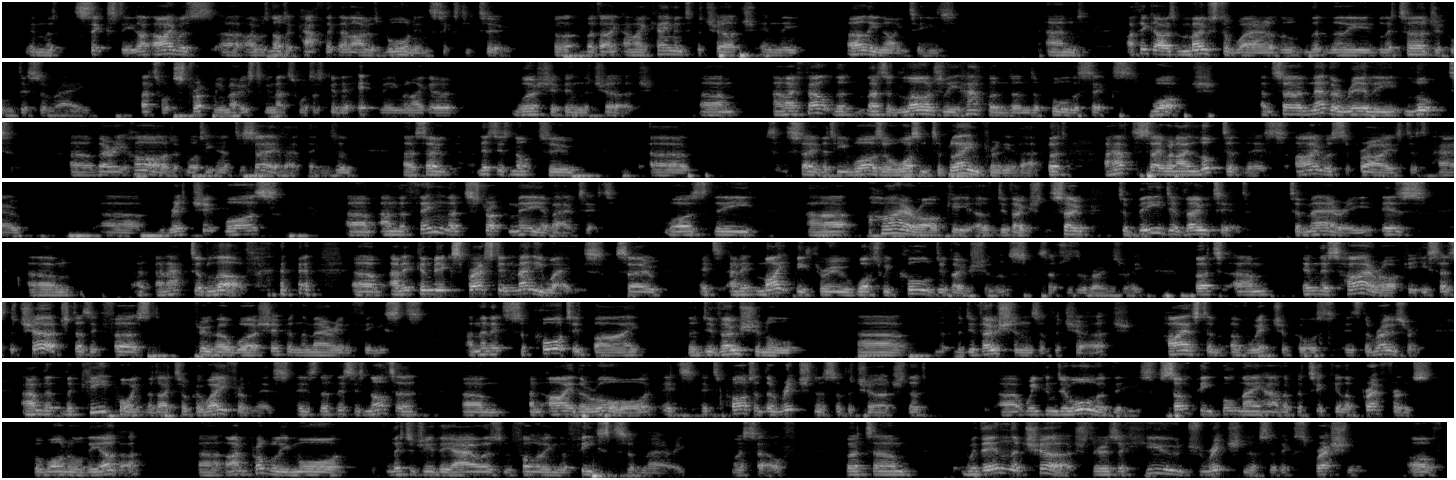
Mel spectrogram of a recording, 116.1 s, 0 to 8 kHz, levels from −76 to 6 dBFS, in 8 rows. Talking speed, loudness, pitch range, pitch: 155 wpm, -30 LUFS, 100-130 Hz, 115 Hz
